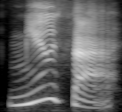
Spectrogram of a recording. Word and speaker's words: Musa: The first part of the name is pronounced like music. Oh okay. Musa, that's how you spell it.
